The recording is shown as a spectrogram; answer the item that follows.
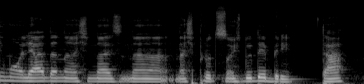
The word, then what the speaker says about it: Debret: Se vocês puderem, deem um Google aí em Debré, se escreve Debrete, com T mudo, tá?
